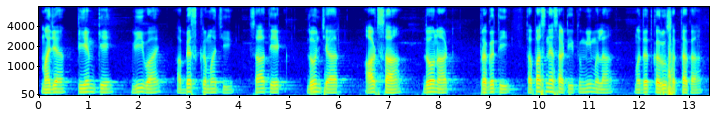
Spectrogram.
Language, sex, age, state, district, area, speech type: Marathi, male, 60+, Maharashtra, Nagpur, urban, read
